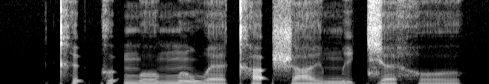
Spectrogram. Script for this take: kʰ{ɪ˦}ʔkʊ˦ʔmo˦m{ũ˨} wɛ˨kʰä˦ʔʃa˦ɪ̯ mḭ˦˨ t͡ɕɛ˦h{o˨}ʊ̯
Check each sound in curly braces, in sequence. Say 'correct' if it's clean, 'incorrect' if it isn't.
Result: correct, incorrect, incorrect

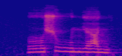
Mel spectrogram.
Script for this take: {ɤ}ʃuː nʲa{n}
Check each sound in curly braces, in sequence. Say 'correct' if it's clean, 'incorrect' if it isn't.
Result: correct, incorrect

